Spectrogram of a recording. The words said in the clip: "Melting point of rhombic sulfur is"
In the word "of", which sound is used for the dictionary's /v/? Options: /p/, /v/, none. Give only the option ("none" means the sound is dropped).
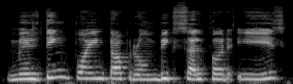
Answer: /p/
